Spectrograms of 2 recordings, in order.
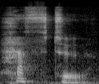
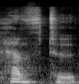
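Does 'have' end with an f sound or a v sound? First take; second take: f; v. First: Have ends with a voiceless f sound. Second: Have ends with a voiced v sound. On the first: The speaker calls it right. "but with f" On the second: The speaker calls it wrong. "this is not with the, not have to"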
